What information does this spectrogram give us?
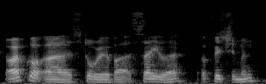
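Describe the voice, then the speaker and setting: A man's voice: mid-range voice, fast talker, fairly bright tone. A man co-hosting a casual podcast, a wry storyteller who builds his tales up with dramatic setups. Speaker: podcast co-host.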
